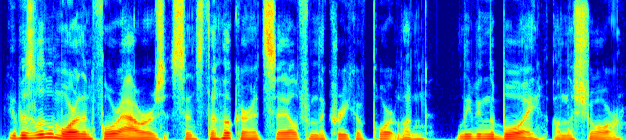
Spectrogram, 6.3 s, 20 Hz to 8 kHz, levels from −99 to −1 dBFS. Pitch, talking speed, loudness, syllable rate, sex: 115 Hz, 220 wpm, -18 LUFS, 5.3 syllables/s, male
